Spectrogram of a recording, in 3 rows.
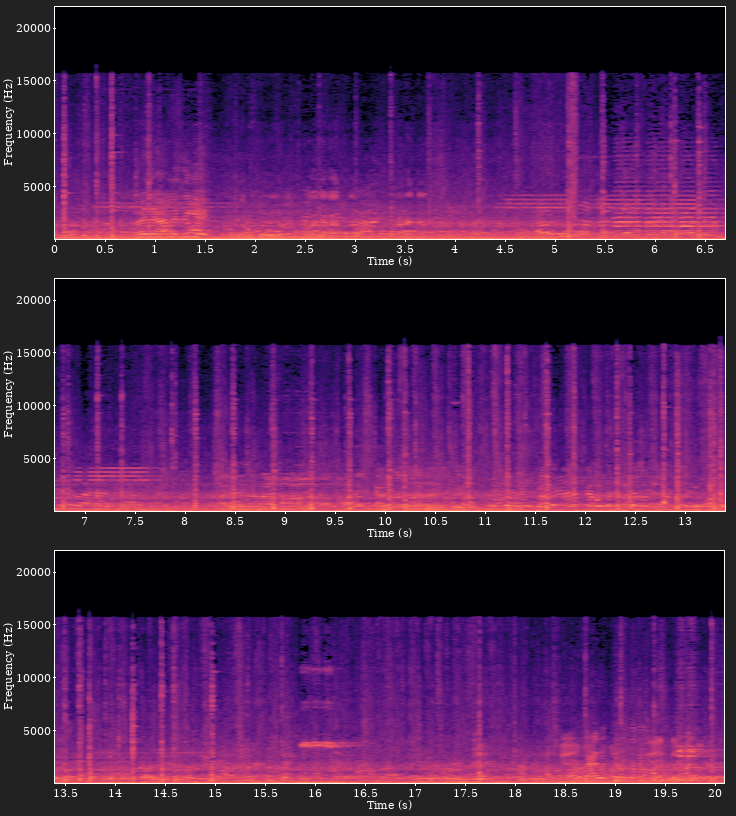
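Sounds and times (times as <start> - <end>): cleavers chopping on wooden blocks: 0.0 - 16.0
crowd chatter: 0.0 - 20.0.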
